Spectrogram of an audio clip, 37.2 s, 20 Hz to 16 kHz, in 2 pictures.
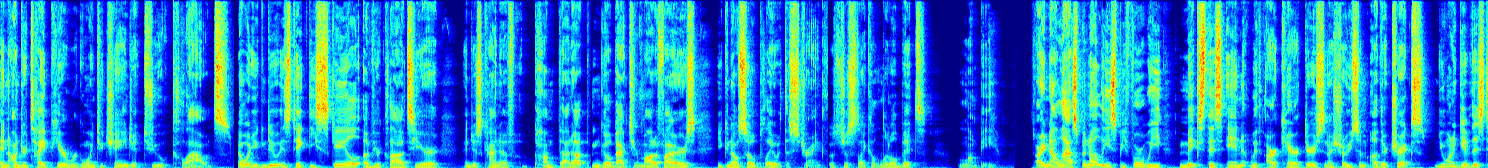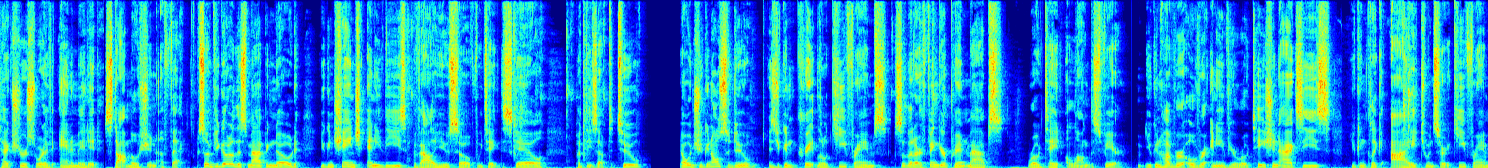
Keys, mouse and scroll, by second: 0.3-2.3 drag, 2.8 scroll up 1, 4.4-7.3 drag, 7.9 click, 9.2-10.3 drag, 12.6-14.3 scroll down 3, 17.9 middle click, 17.9-18.3 scroll down 1, 20.9 middle click, 21.7 middle click, 23.6-25.3 drag, 25.6 click, 26.7 scroll down 1, 27.8-29.1 scroll down 1, 29.1 click, 30.2 ctrl+z, 31.7-32.7 drag, 35.3 ctrl+z, 35.3 click, 36.1 i.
